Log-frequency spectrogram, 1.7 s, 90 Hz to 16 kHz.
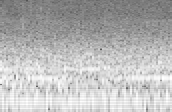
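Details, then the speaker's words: PC in a DeepCool Quadstellar case (i7-7820X, Strix 1080 Ti), MF120 fans on the silent profile: a steady soft airy whoosh with a faint low hum, still clearly audible; normal case fan noise. "it's still audible. So needless to say, if you're gonna be gaming next to this thing, make sure you have your headphones on."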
